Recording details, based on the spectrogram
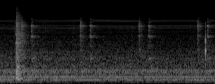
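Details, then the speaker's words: Older Dell Vostro PC powering on to setup with failing hard drive: sharp paired clicks roughly every half second over steady computer hum. "You can hear the hard drive clicking as it fails."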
